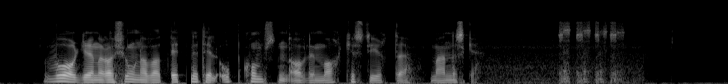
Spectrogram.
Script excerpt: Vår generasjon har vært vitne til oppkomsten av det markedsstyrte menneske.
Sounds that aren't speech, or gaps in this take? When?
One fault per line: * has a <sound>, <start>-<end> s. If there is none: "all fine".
* has a dropout, 1.9-1.9 s
* has a laugh, 5.6-6.3 s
